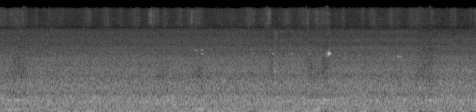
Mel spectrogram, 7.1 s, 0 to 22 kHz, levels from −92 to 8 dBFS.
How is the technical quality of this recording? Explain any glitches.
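The recording has one glitch, between 0.52 and 0.86 s: DAB burbling. Weak digital radio reception lets bit errors, here a small fraction of a percent, slip past error correction into the MP2 audio data. Corrupted samples put short blips of noise in single sub-bands, and corrupted scale factors make sub-bands jump in level for up to a frame, giving a burst of burbling over the speech. Unlike a dropout, the sound never goes silent; unlike steady low-bitrate swirl, it is brief and erratic.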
